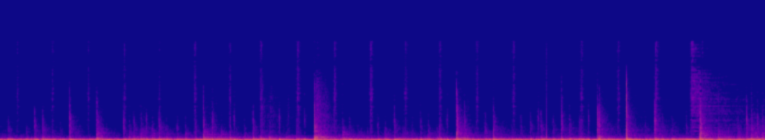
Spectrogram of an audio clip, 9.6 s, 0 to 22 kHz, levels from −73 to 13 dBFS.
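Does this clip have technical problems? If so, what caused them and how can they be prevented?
Yes. At 2.88 s and 6.83 s, roughly 50 ms of sound vanishes and the two sides join with no silence. This is audio missing between chunks, likely from the recorder dropping samples each time it closes one 4-second chunk and opens the next. On a waveform each appears as an abrupt seam; on a spectrogram, as a sharp vertical edge where the patterns jump. Double-buffering the handoff so a new chunk starts before the old one closes would prevent it.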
